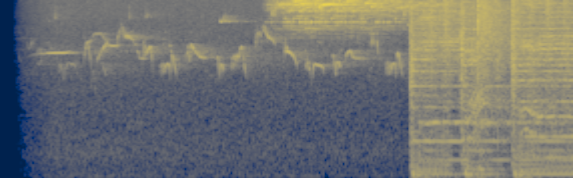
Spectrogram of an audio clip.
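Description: Birds chirping softly, joined by a high sparkling shimmer, then the cartoon's theme song starts suddenly and loudly about three seconds in.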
